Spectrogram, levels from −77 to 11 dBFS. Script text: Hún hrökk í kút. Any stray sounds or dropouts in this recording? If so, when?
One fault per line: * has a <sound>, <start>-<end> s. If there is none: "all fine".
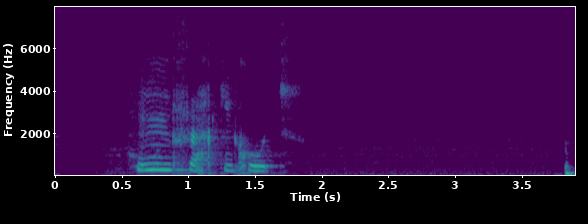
all fine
